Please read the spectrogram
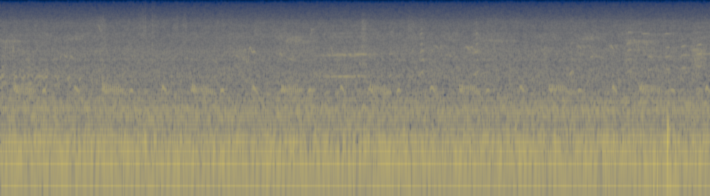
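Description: Wild birds calling in the bush: one repeats a short note about twice a second while others add scattered higher chirps, over a steady low rumble. A single sharp click near the end.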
